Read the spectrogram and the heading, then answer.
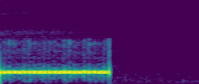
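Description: A single steady electronic telephone dialing tone, loud and clear, holds for about half a second and then cuts off abruptly into silence as a phone call is placed. No one speaks.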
